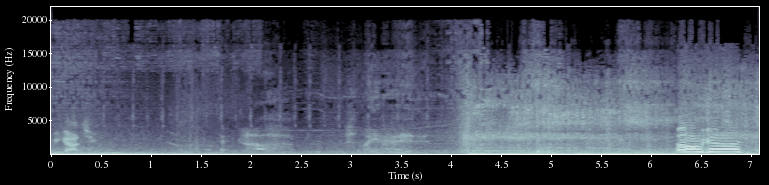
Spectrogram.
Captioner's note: engine revving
